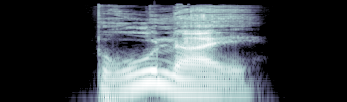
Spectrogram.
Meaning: Brunei (a country in Southeast Asia)
- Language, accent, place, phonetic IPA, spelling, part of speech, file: German, Germany, Berlin, [ˈbʁuːnaɪ̯], Brunei, proper noun, De-Brunei.ogg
